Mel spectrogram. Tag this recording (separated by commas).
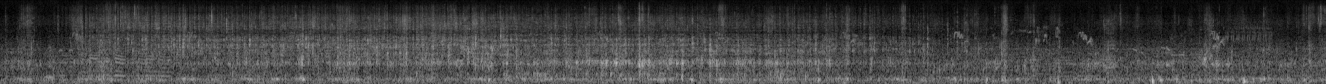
livestock, Animal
